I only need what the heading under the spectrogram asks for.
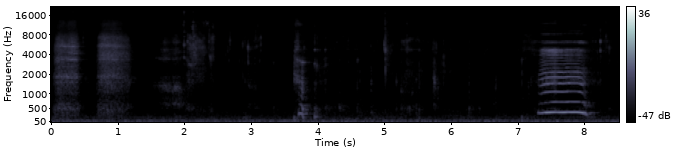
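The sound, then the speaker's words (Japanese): A person blows on a forkful of hot carbonara pasta to cool it. Two breathy bursts of air come at the start, followed by soft, faint mouth sounds and a short voiced hum near the end. “今回はカルボナーラにしました。ではいただくわよ。ちゃんと熱いからフーフーしなきゃね。”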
